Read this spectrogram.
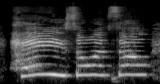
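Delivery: high, singsong hello; cheerful greeting. Acted. Acts out a friendly greeting.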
